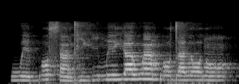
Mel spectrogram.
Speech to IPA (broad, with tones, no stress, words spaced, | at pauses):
we˨ bɔ˧ sã˨di˨ji˧me˦ ja˦wã˦bɔ˧ da˧lɔ˧lɔ̃˧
